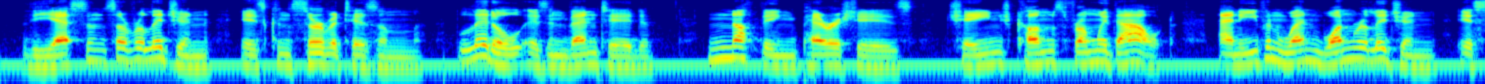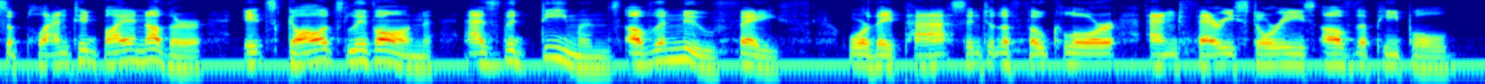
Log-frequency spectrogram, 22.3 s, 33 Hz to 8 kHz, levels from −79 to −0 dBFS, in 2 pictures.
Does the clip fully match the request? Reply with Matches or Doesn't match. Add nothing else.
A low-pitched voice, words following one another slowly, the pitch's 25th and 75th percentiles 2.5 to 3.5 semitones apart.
Matches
